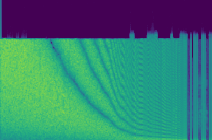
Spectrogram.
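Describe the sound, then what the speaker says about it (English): A Hexinverter VCNO voltage-controlled noise oscillator module sweeps from full-spectrum white noise hiss down to a grainy, lowered rumble, then breaks into a few choppy, stuttering bursts at the end. "So the actual signals we hear in our ears is full audio spectrum white noise."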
